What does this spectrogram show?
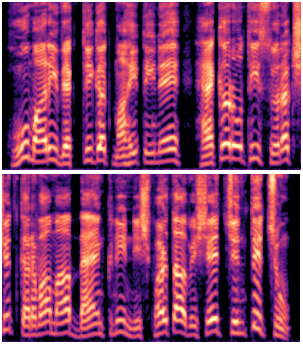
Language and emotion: Gujarati, angry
